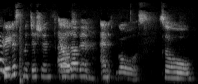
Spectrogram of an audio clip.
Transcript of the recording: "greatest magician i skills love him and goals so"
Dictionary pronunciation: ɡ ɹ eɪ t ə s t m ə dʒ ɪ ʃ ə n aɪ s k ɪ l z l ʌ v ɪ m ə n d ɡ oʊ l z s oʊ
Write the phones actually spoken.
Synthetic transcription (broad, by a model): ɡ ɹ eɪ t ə s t m ə dʒ ɪ ʃ ə n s ɛ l l ʌ v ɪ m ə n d ɡ oʊ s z s oʊ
